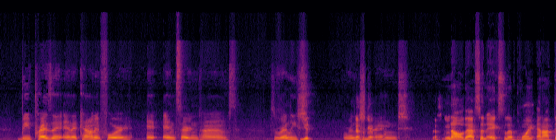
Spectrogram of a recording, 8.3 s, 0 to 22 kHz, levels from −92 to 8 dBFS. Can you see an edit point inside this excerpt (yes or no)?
no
